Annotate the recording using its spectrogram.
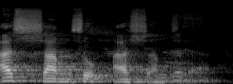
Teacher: Alif lam qamariyah dibaca lamnya jelas ya, terdengar al ya. Kalau samsiyah dileburkan, diidghamkan ke huruf samsiyah. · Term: alif lam samsiyah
